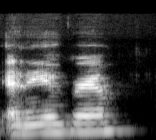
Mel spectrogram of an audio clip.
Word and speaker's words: Enneagram: So it comes from the, am I saying that right? Enneagram? – I think it's Enneagram. That's how I've been saying it.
